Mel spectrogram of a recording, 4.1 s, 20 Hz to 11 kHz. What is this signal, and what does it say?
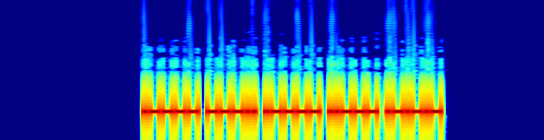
Morse code, heard as a keyed tone, about 50 wpm, 700 Hz. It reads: 1812.
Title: A Sound Of Thunder 50wpm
